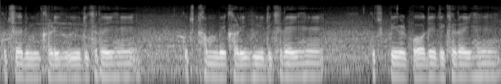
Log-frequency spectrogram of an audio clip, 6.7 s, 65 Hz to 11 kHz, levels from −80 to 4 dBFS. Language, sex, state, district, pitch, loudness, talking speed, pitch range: Hindi, male, Madhya Pradesh, Katni, 115 Hz, -14 LUFS, 170 wpm, 110-115 Hz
